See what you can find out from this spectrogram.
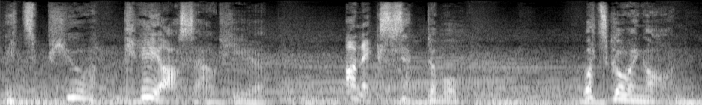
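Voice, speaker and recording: A man's voice: a little high, huge pitch swings, slow pace, music in the background, full character voice. A man voicing an ambitious, self-assured fantasy game inventor with a pompous, declamatory, wordy way of talking. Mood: brisk, concerned. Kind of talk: scripted game cutscene acting.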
